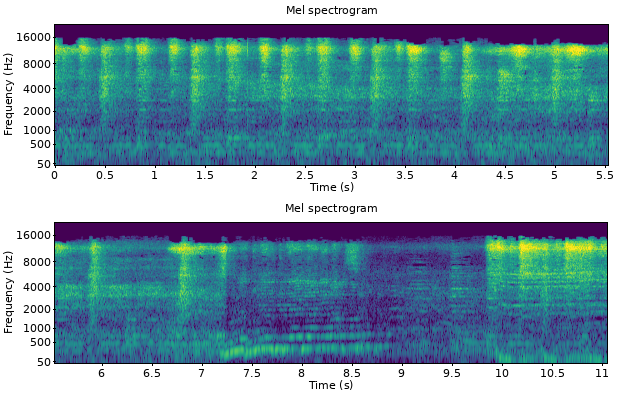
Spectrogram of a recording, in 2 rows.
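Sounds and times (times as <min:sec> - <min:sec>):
dance music from speakers: 0:00.0 - 0:11.0.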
